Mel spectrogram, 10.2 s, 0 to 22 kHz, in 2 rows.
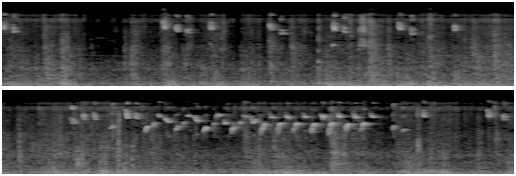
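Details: An aviary goldfinch in Marseille in December 2021, possibly a mutation bird, sings a fast, tinkling run of high twitters and liquid chirps, with a lively burst of rapid notes near the end; soft rustling underneath.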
